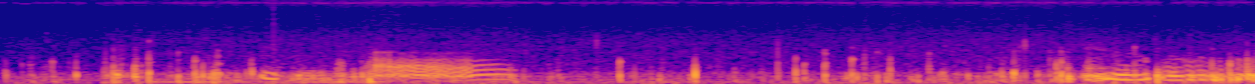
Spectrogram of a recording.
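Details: Loud gurgling and bubbling stomach growls with crackly pops and a few drawn-out rumbles; ordinary bowel sounds (borborygmi).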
